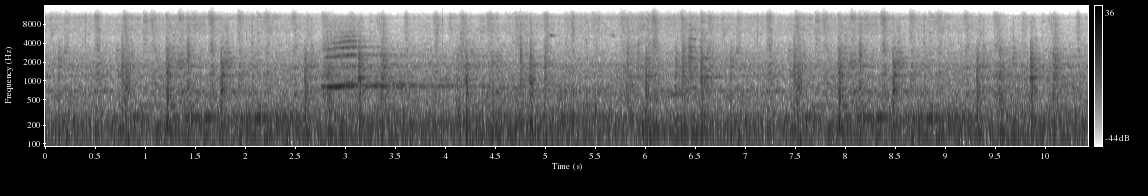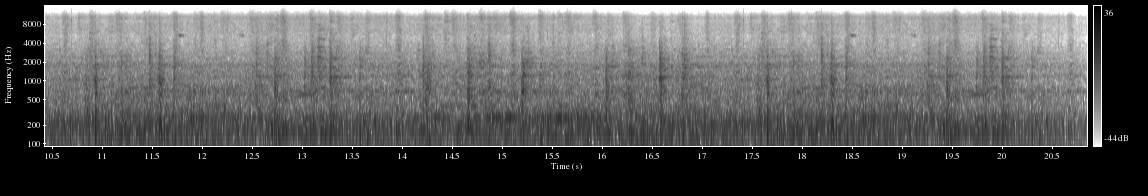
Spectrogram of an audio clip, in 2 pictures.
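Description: A train rolling past, its wheels clicking over rail joints over a steady low rumble. A brief whistle-like tone sounds about three seconds in.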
